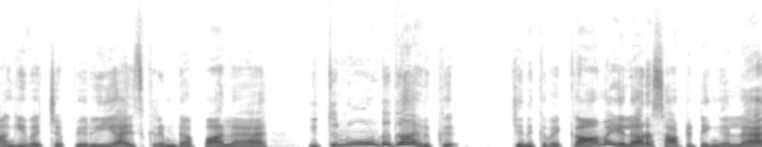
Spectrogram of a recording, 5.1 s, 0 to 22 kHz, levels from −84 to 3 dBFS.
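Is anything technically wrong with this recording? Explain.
No, nothing technically wrong stood out on listening to this recording.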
